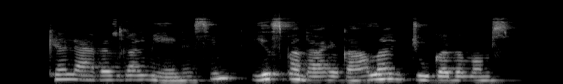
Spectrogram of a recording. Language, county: Lithuanian, Marijampolė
